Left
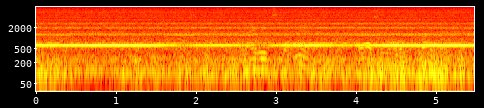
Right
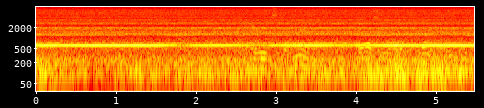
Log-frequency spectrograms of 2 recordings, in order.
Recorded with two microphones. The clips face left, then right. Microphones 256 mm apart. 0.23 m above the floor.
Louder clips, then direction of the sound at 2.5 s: Even; 5° left (ahead or behind).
